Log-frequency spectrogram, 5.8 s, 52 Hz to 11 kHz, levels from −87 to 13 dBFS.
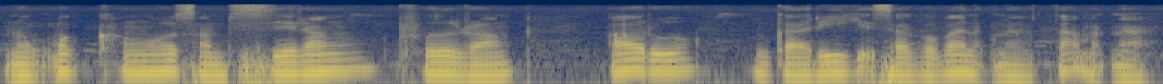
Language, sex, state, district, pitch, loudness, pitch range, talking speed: Garo, male, Meghalaya, West Garo Hills, 110 Hz, -15 LUFS, 95-120 Hz, 95 wpm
